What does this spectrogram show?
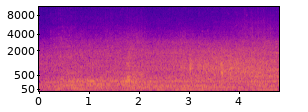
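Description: A car engine running at low speed, a steady low rumble.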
